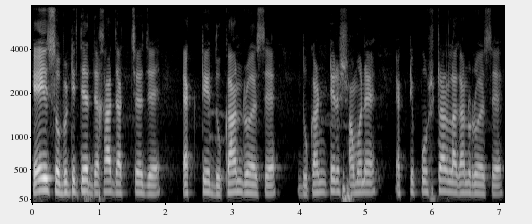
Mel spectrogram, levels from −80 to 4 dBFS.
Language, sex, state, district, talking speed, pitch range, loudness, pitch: Bengali, male, Assam, Hailakandi, 120 wpm, 140-160 Hz, -20 LUFS, 150 Hz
